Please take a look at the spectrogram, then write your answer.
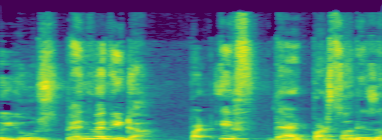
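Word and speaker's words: venida: बी आई E when वेनीडा वेनीडा नॉट वेनिडा वेनीडा वेनीडा वेनीडा the spelling of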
